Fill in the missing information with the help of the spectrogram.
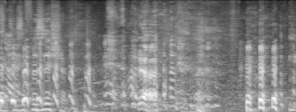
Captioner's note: laughter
